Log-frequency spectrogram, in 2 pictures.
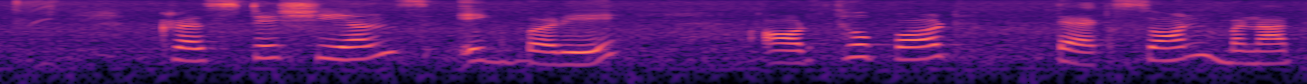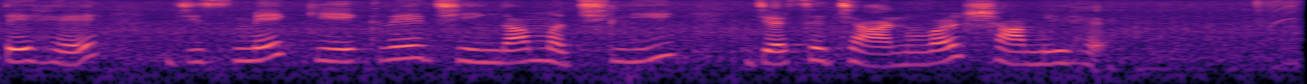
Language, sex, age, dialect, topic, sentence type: Hindi, female, 31-35, Hindustani Malvi Khadi Boli, agriculture, statement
